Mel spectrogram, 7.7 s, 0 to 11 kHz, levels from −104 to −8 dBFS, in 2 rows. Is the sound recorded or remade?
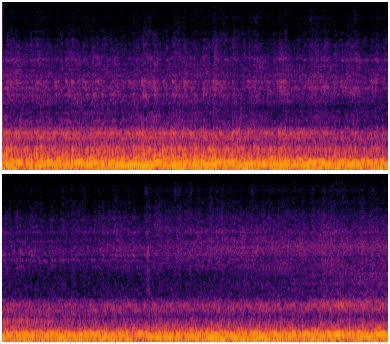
remade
